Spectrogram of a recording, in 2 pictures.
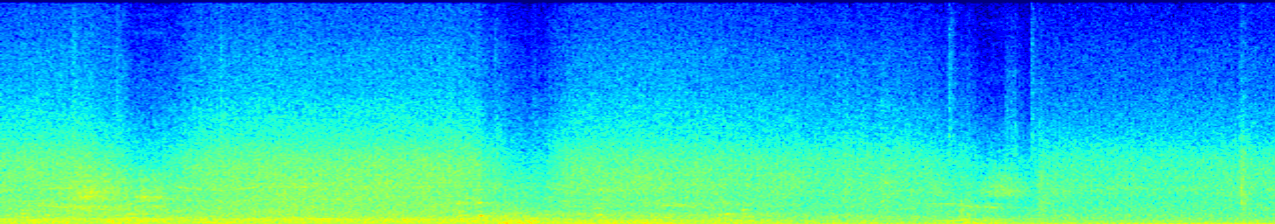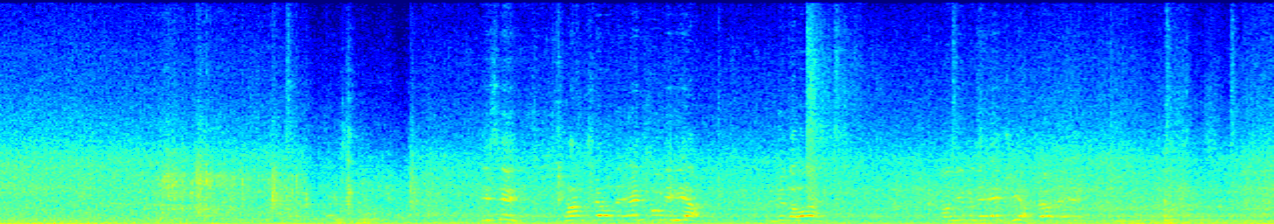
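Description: A concrete pump engine rumbles steadily nearby.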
